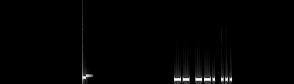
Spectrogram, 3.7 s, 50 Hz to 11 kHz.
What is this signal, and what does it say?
Morse code, heard as a keyed tone, about 46 wpm, 700 Hz. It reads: MGS
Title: USA Call Sign Postfixes - 3 Letters 45wpm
